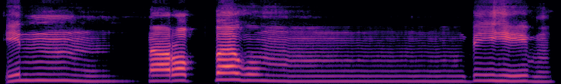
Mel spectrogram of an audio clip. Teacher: মিম সাকিনের পরে বা এলে একালি পরিমাণ গুণনা করে পড়তে হবে, একে ইকফায়ে স্বাভাবিক বলে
